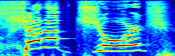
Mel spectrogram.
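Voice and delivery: high, loud shut up; playful yell. Real, not acted. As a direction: yell it at your friend. Yells at friend for teasing.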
